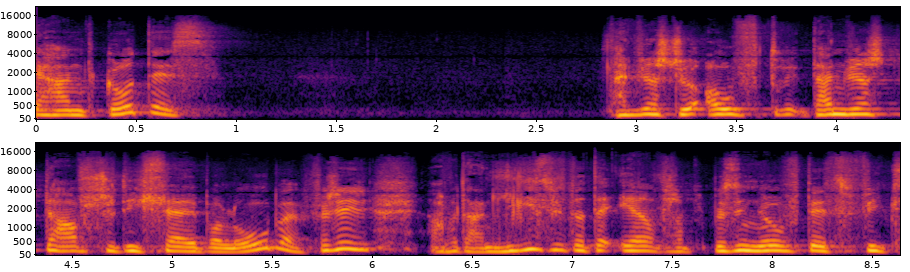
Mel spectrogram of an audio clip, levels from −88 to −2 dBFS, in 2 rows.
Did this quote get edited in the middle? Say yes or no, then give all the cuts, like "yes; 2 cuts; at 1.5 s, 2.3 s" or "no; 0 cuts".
yes; 2 cuts; at 6.2 s, 7.6 s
